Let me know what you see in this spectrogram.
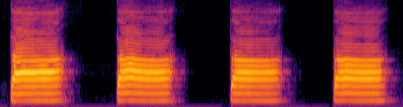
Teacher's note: জিব্বার আগা উপরে দুই দাঁতের গোড়ায় লাগিয়ে এক আলিফ টেনে উচ্চারণ করবেন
